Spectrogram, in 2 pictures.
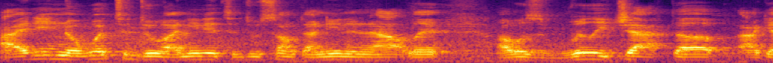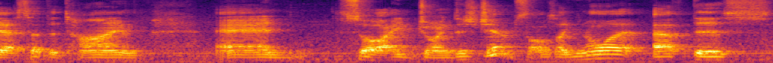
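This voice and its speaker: A man with a New York accent speaks at a fairly low pitch and a moderate pace, with ordinary pitch variation. Noticeable background noise and audible room echo come through. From New York City, Brooklyn. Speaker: fitness vlogger. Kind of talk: personal testimony. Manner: casual, many fillers.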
